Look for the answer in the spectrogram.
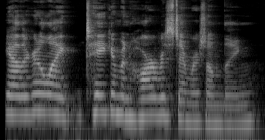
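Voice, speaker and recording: A young woman hosting a movie reaction, chatting casually with giggles and excited exclamations. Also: fairly high pitch, fast talker. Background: film audio.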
